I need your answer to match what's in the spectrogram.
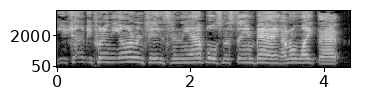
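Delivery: put-on high, loud old-lady screech; shrill scolding granny, mocked; cranky old lady yelling. Old grocery shopper scolding the bagger, high loud mock screech. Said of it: "she was just yelling at me".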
